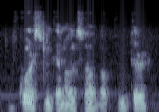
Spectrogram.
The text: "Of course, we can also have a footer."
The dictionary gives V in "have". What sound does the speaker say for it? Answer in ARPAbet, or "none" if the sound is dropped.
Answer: V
